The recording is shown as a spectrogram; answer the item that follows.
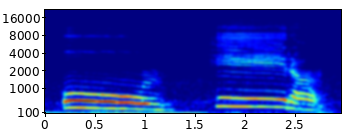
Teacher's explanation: प्लुत स्वर, जिनको बोलने में और भी ज़्यादा समय लगता है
